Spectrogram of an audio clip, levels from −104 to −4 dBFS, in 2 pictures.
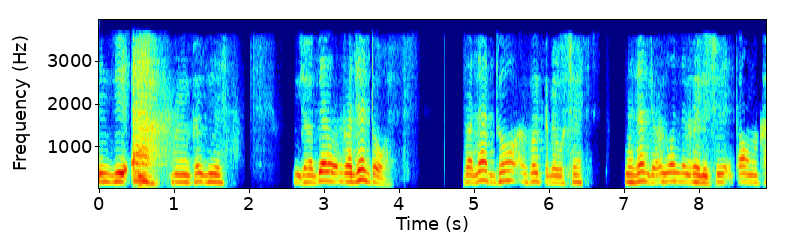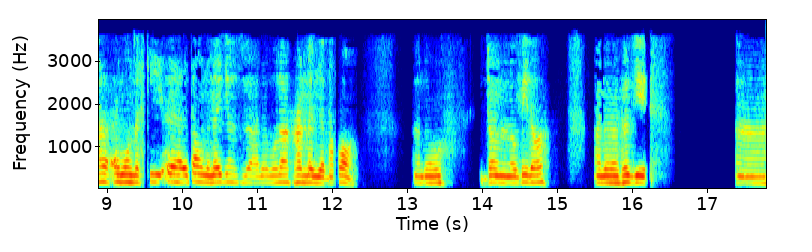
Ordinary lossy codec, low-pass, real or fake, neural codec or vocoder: AAC, 16 kbps; 3.6 kHz; fake; codec, 16 kHz, 0.5 kbps, X-Codec, HuBERT features, trained on balanced general audio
